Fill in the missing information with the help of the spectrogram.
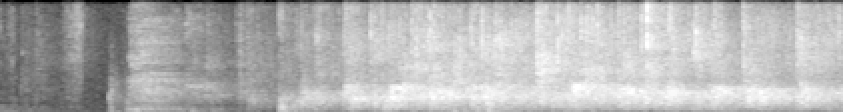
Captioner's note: applause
